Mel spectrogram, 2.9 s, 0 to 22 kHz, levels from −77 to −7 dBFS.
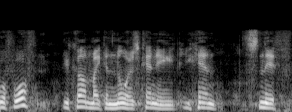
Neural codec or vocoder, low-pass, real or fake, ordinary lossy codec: codec, 16 kHz, 4.8 kbps, FACodec; 7.2 kHz; fake; AAC, 48 kbps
